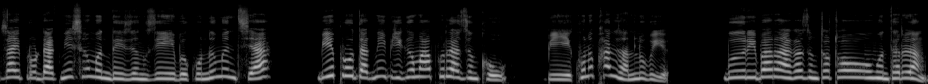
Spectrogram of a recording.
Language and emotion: Bodo, disgusted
